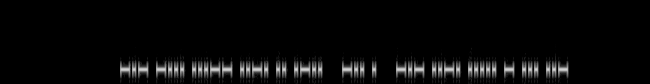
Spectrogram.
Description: Morse code, heard as a keyed tone, about 38 wpm, 700 Hz. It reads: KB3FIL DE KF5TSU
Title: USA Callsign DE Callsign - 6 Characters - 40wpm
